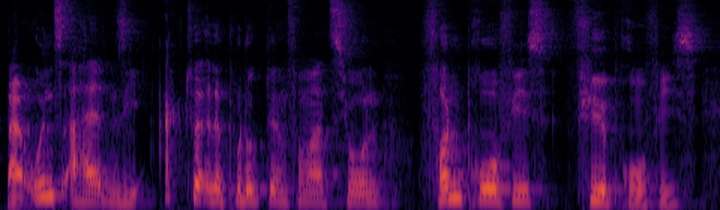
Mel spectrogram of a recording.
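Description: A man's voice: on the high side, lively intonation, normal speed, a little mellow. A young man giving a formal, polite, scripted product presentation in a studio. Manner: formal, polite, promotional delivery. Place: studio in front of a gray backdrop.

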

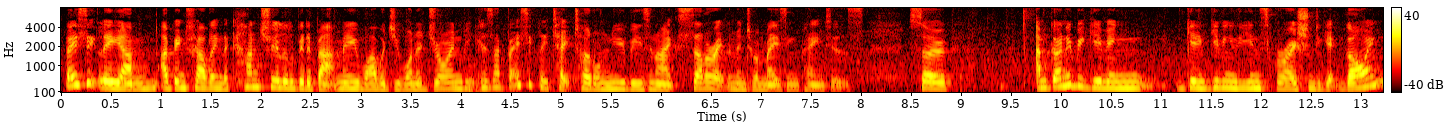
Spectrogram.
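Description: A middle-aged Australian woman teaches art on a live stream. She talks in an upbeat, chatty way, and her voice sits at a middle pitch. A faint hum of noise is heard behind her. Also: fairly quick, rough recording. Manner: upbeat, chatty, greets viewers by name. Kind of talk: live stream chat to viewers. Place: home painting studio.

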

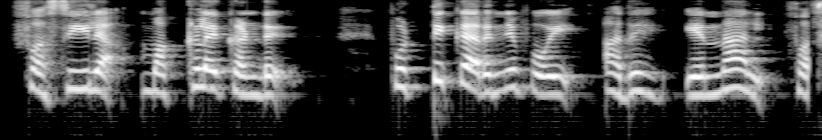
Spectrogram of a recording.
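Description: Emotive woman storyteller, Malappuram accent. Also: sits high. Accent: Malappuram Malayalam. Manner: emotive, with frequent interjections. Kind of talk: dramatic story narration.

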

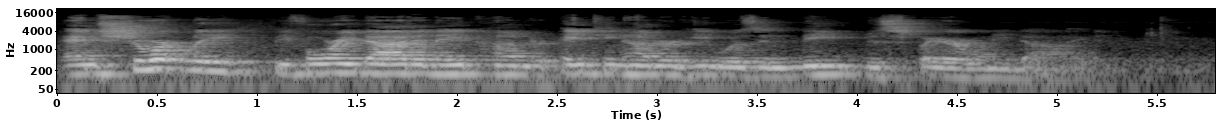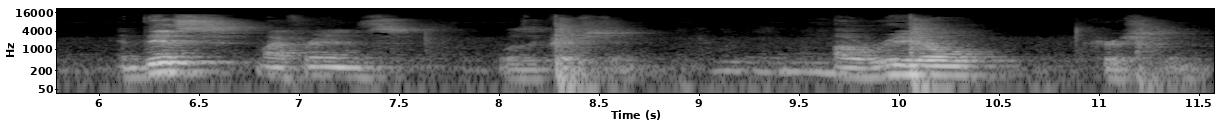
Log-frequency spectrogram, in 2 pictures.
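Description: A priest with a fairly high voice leads a group Bible study at a measured pace, emphatic and often repeating a phrase to drive it home. He's recorded from a distance in a very echoey room, with faint noise.

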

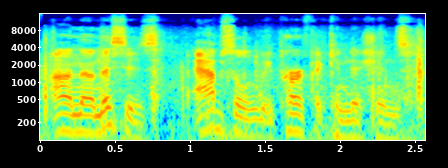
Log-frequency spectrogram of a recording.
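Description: A man's voice: medium pitch, fast, background noise. A young man talking casually to the camera as a running vlogger, chatty and self-deprecating. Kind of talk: casual vlog chat.

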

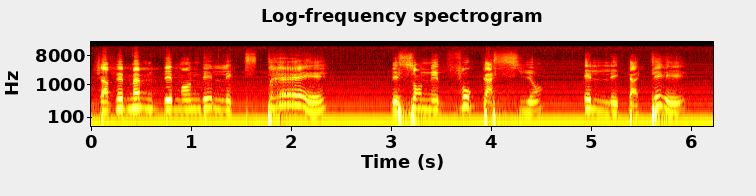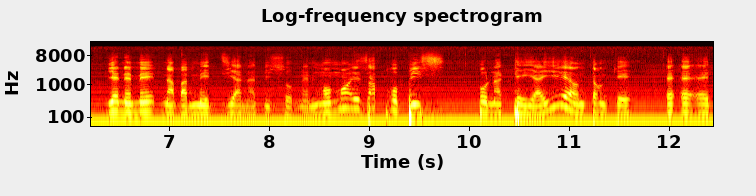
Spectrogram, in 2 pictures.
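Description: This middle-aged preacher works a big church hall, pacing the stage and coaxing replies from the congregation in a blend of French and Lingala. Through his handheld mic, his bright, high voice rises and dips with lively intonation at a slightly slow pace. The audio is poor, with a faint hum beneath it.

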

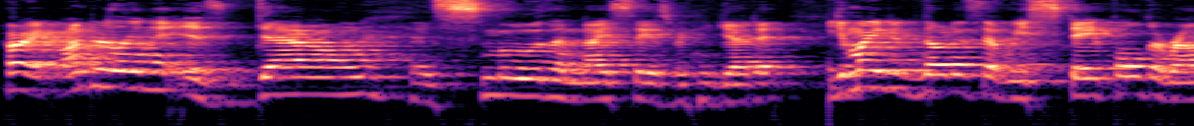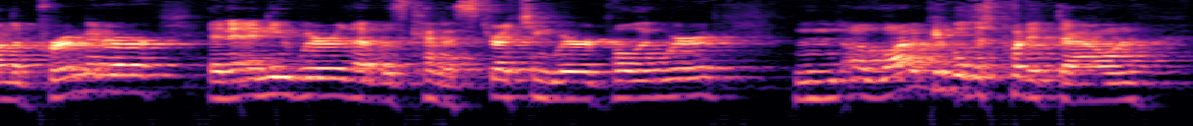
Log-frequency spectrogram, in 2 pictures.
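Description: A man in his thirties with a fairly high, slightly bright voice talks briskly and casually to camera. As a home renovation vlogger, he explains things from an empty bedroom being renovated, where the sound echoes strongly.

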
